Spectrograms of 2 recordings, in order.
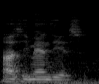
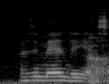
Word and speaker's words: Ozymandias: Oh. You said Mandeus. – Ozymandias. – Ozymandias. Oh, Ozymandias. Right.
